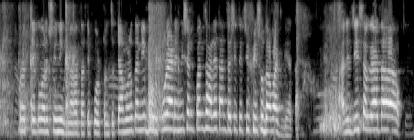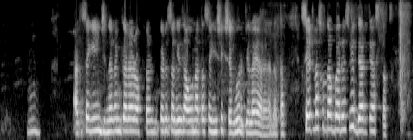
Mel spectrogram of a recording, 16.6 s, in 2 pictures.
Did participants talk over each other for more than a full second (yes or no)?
yes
